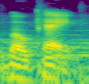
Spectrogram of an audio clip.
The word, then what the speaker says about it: bokeh: Right now, let's do some cool bouquet. Bokeh. I actually Googled how to pronounce it. It's bokeh. It's a Japanese term.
